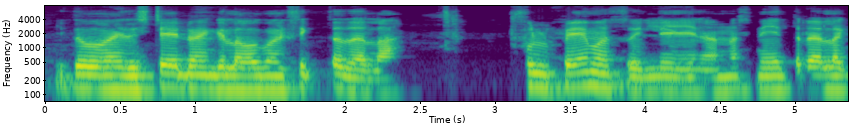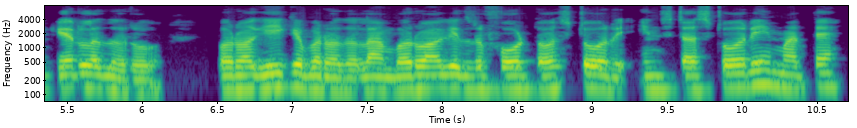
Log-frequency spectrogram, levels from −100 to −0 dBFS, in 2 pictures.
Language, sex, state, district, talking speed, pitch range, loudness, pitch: Kannada, male, Karnataka, Dakshina Kannada, 125 wpm, 125-135 Hz, -15 LUFS, 130 Hz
